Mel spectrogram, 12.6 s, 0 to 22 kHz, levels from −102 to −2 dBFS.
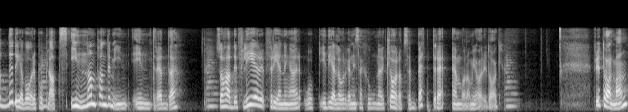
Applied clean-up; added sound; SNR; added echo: neural mask model RNNoise.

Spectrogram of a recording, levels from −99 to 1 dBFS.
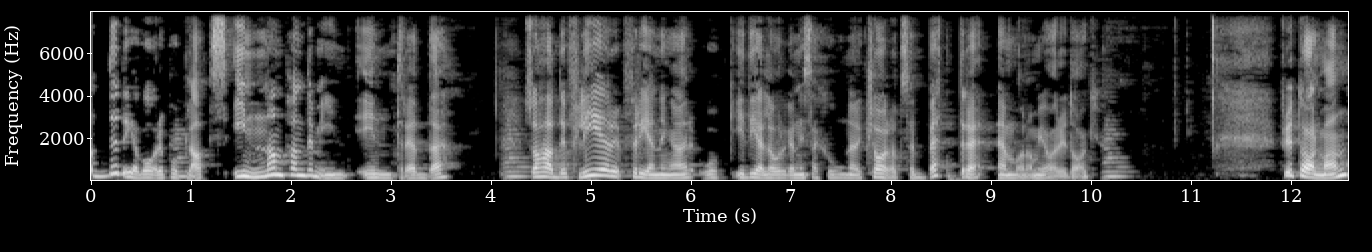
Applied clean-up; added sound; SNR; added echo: classical method Wiener filter.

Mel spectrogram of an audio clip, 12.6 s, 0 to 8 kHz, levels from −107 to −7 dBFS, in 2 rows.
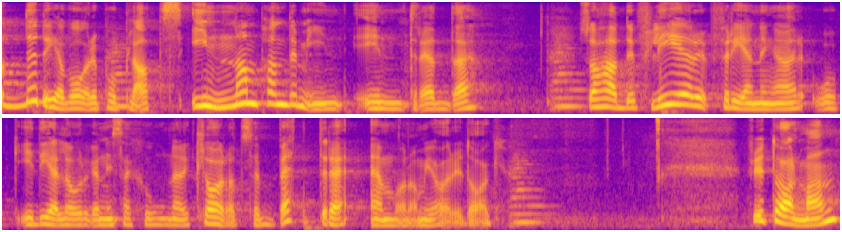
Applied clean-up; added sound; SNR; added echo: none; Bowed string instrument; 18 dB; none.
